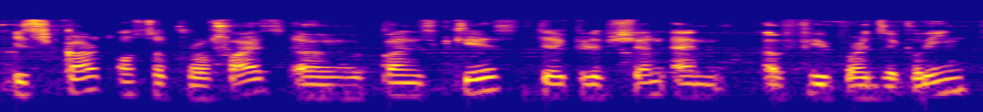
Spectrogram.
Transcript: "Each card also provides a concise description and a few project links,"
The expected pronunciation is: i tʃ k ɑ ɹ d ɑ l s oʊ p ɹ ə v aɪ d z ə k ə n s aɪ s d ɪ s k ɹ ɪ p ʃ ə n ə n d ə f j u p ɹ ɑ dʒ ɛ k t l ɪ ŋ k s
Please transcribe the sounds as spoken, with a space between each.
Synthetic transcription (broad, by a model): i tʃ k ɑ ɹ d ɑ l s oʊ p ɹ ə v aɪ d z ə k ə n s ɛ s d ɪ k ɹ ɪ p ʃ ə n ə n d ə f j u p ɹ ɑ dʒ ɛ k t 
